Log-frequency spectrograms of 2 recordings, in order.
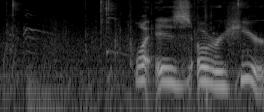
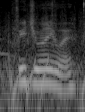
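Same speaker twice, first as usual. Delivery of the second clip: ordinary talk, nothing marked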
